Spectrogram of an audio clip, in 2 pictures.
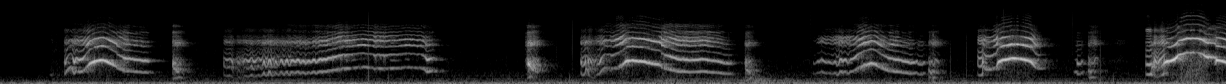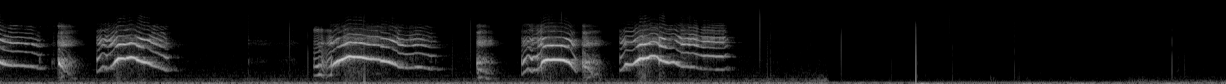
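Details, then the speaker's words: Repeated shrill, high-pitched, laughing infant cry bursts with wavering pitch over a low background hum: the abnormal high-pitched cry of a cerebrally damaged infant with hydranencephaly. "Cerebrally damaged infants have long been known to have a high-pitched cry. It should be noted that children with conictorous acidosis, hypoglycemia or cereble infections such as menitis also commonly have high-pitched cries."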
